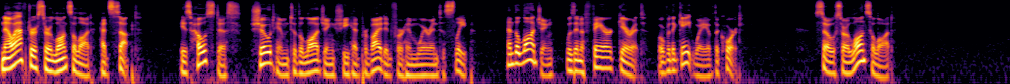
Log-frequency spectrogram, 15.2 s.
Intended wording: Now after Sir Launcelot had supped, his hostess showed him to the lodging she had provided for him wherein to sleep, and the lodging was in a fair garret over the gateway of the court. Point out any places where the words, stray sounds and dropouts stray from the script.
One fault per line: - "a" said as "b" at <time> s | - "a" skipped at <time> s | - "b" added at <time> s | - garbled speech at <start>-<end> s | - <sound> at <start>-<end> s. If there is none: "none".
- "So Sir Launcelot" added at 12.2 s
